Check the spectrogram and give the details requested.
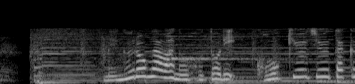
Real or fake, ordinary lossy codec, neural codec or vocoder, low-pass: fake; none; vocoder, 44.1 kHz, 128 mel bands every 256 samples, BigVGAN v2; 5.4 kHz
